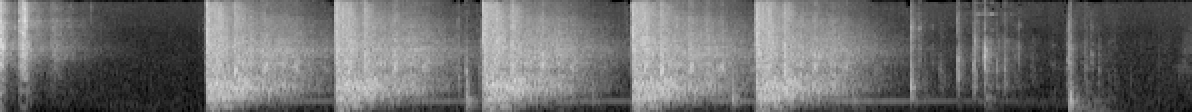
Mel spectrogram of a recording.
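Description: A pistol fires several quick shots that ring out in an echoing indoor space.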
